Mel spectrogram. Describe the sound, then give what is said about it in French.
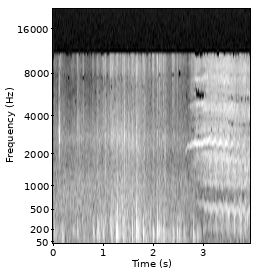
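Hooves clip-clop in a steady rhythm for a few seconds, then a horse lets out a loud, drawn-out whinny. “D'Artagnan aurait pu chevaucher encore des heures, mais son cheval avait besoin de repos et de foin.”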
